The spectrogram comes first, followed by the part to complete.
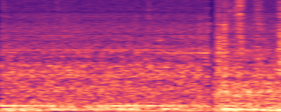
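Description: A steady low mechanical hum, even in level throughout, with a brief break in the background about one and a half seconds in.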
